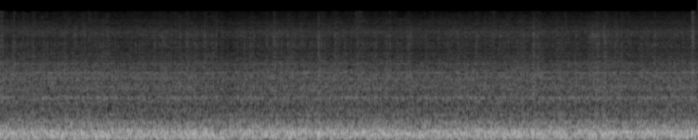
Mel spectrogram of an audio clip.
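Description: The cabin rattles and thuds as the plane rolls over the ground.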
